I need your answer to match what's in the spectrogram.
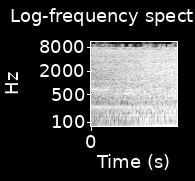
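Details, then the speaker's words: Neglected central AC condenser in Orlando, first power-up after rewiring at the capacitor and before refrigerant and leak sealer are added: a low hum swells evenly with no buzzing, clicking or scraping; the unit starts normally. "Wire it up. Turn it on. 3, 2, 1, please don't explode."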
